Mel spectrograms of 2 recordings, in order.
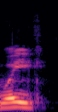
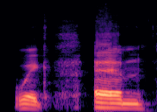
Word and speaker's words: Wiig: But the one that I found was Kristen Wiig. Is it Wiig? Is that how you say it? Wiig, isn't it? From is it just Wig? Oh, I think it's just Wig, yeah. Wig.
